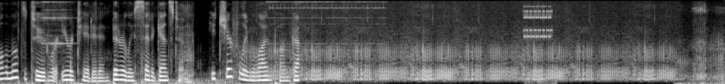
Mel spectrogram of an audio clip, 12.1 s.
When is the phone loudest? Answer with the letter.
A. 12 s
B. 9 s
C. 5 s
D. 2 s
B.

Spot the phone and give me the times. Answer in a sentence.
You can hear the phone from 0.7 to 1.4 s, from 4.5 to 6.5 s and from 8.7 to 9.3 s.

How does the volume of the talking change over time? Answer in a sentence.
The volume of the talking goes down, then up.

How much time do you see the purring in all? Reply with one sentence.
The purring can be heard for 12 seconds in total.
